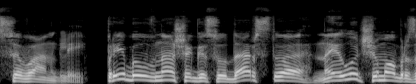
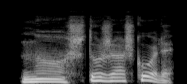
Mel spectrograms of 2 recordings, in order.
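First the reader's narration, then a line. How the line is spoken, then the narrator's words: Hoarse, impulsive question. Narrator (Russian): не удержался и спросил Роб хриплым голосом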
